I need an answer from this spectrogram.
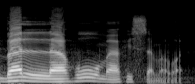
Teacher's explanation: Di sini ada idgham mutamatsilain yang di mana ada huruf lam bertemu dengan huruf lam. Maka huruf lam yang pertama dimasukkan. Idgham artinya memasukkan, mutamatsilain itu mirip dari segi makhraj dan sifatnya sama, masuk.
